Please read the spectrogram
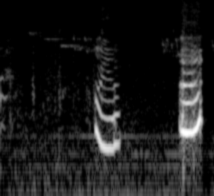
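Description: A dog giving a short whine that falls steeply in pitch about a second in, then a louder, higher call just before the end.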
